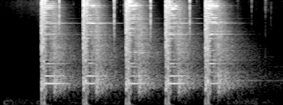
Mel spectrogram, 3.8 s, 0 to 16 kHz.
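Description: Five evenly spaced Glock 43 pistol shots from about 7 yards, each a sharp crack followed by a bright ringing clang off a steel plate, close and loud.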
